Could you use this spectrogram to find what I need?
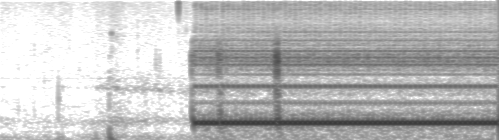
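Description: Telephone ringback tone on an outgoing call: one steady, unbroken electronic tone that starts about a second in and holds to the end, alone after a few faint soft sounds.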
